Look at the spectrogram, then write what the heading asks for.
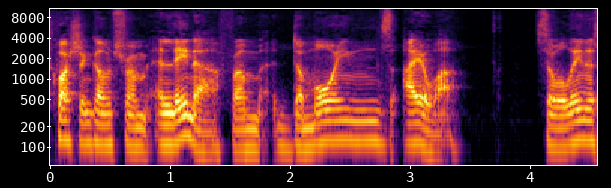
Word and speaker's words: Des Moines: You do not pronounce the S in Des Moines. All right, my bad. Yeah, I did get Des Moines.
